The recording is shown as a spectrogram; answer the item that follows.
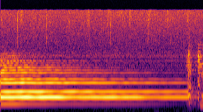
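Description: A single note held on a Fender Telecaster Thinline electric guitar with a clean tone, ringing at one steady pitch and slowly fading, then cut off suddenly near the end.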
